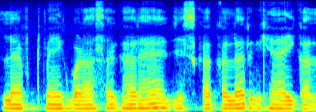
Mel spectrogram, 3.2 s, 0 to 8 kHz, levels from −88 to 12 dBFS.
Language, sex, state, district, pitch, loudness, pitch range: Hindi, male, Jharkhand, Deoghar, 105 Hz, -17 LUFS, 105-110 Hz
